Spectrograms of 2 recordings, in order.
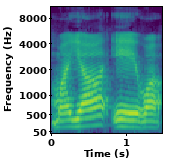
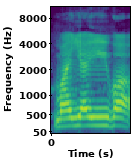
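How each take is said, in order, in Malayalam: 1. ഈ വാക്കുകൾ വേറെവേറെയായിട്ടാണ് പറയുന്നത്. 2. ഈ വാക്കുകൾ ഒന്നായി ചേർത്താണ് പറയുന്നത്.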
